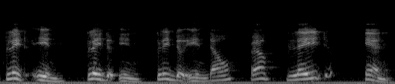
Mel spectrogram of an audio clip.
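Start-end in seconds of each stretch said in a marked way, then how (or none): 0.1-2.1 BLADE IN linked quickly with no break; run together. Shown as a demonstration. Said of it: "đâu ai bắt mình phải". 2.9-3.9 BLADE, a clear pause, then IN; stop, then next word. Shown as a demonstration. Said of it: "Stop một chút xíu rồi mình mới đọc".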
